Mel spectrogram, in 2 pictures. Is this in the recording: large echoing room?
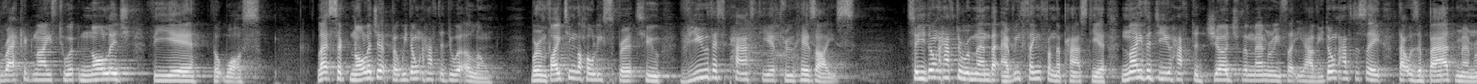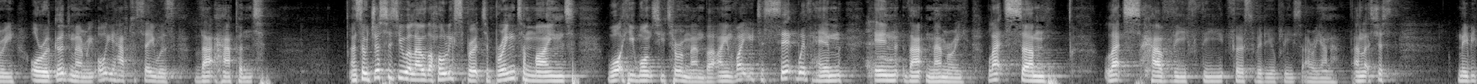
yes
